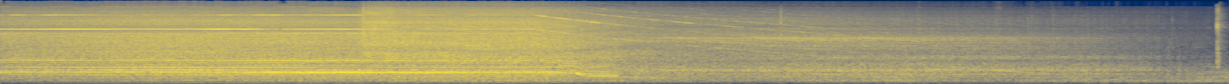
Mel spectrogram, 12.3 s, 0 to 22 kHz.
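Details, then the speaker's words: Dyson DC07/DC04 vacuum motor during service: steady high whine with a slight rough edge, pitch falling as it spins down; a little noisy, owner plans to oil it, cause unconfirmed. "does have a little bit but noisy mama a little bit noisy mother so I think what I'm gonna do is I'm just going to lubricate it up a little bit with a little bit of oil and I should sort that out no problems"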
